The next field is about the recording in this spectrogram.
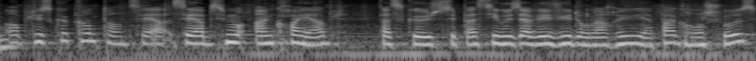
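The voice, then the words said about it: Slight non-native accent in French. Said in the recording (French): “comme j'ai un accent ... ce petit accent”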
